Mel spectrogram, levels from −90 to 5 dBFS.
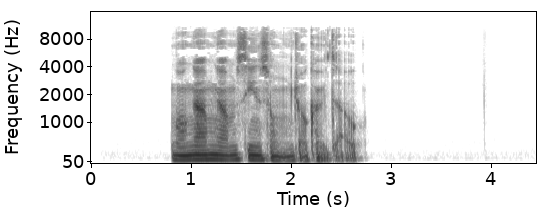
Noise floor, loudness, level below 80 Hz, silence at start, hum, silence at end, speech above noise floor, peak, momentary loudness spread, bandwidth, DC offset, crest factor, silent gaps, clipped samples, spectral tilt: -83 dBFS; -19 LUFS; -42 dBFS; 0.8 s; none; 1.8 s; 65 dB; -4 dBFS; 14 LU; 11 kHz; under 0.1%; 18 dB; none; under 0.1%; -5.5 dB/octave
